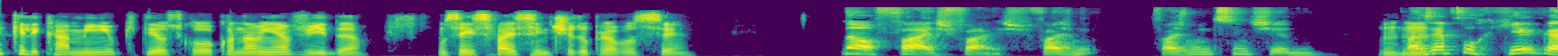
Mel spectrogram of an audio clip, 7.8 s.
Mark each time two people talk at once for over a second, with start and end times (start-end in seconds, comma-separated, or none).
none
